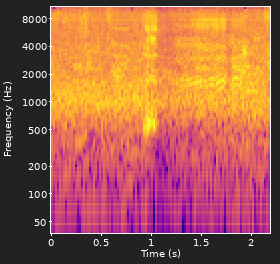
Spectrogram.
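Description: A dog gives one short bark about a second in, over a steady murmur of voices.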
